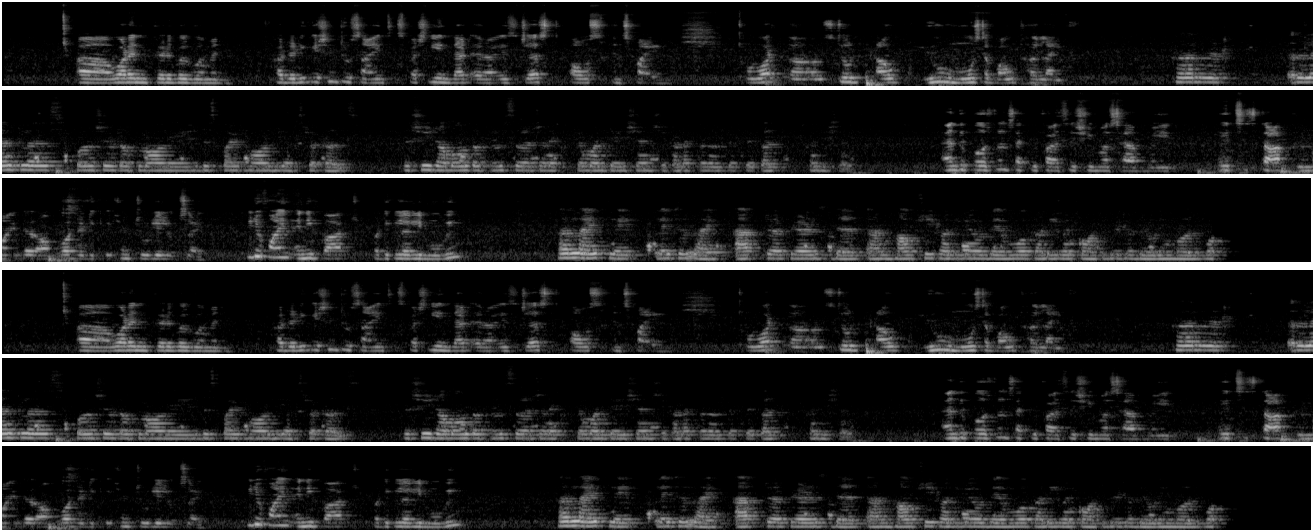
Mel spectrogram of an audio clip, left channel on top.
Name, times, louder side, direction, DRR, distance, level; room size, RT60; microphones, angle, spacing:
voice 1, 0.8-2.2 2.7-3.8 4.1-6.0 6.4-6.6 6.8-7.1 7.5-9.0 9.2-10.6 22.5-24.8 25.3-27.1 27.4-28.2 28.7-29.6 30.1-30.8 32.7-32.8 35.8-35.9, left 3 dB, 25° left, 0.5 m, -31 dB
voice 2, 11.7-12.3 12.8-16.5 17.1-20.9 21.2-21.6 31.8-38.3, equal, 5° left, 1.4 m, -32 dB
8.5 x 7.5 x 3.1 m
head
